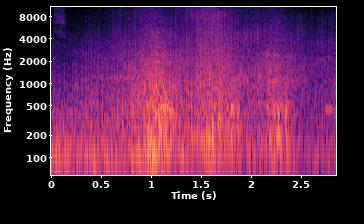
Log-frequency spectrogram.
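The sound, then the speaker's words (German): An electric train of just two carriages behind the locomotive rushes past in snowfall, on a line through a deserted forest heading east toward Finland, with a steady, broad roaring rumble that swells in the middle, carries a few faint rhythmic thumps, and eases off toward the end. No voices are heard. “Ein Zug rauscht vorbei.”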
